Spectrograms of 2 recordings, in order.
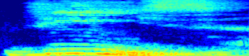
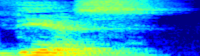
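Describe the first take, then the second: First: "These" drawn out with a long ee vowel. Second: "this" said low with a short, open E-like vowel. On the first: Teacher showing the plural sound, "These" with long ee. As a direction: stretch "These" on a clear ee sound. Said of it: "lembrar da letra I e falar". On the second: Teacher contrasting singular with plural, "this" with short E sound. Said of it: "O som de E". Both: Shown as a demonstration.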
